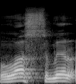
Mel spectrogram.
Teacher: را ساکن سے پہلے با کے نیچے زیر ہے اس لیے را باریک پڑھی جائے گی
